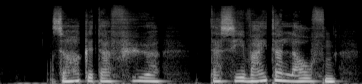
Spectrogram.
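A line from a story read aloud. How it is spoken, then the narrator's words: Whispered reply. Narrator (German): flüsterte zurück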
